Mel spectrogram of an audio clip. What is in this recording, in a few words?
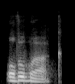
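"overwork", Indian English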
